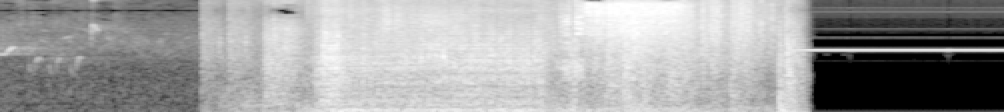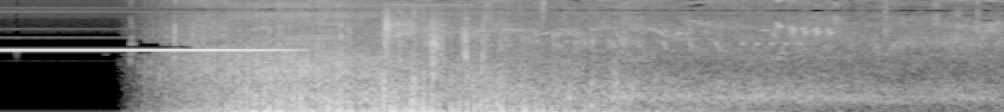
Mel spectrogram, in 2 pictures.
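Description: A huge explosion booms and rumbles, then slowly fades.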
